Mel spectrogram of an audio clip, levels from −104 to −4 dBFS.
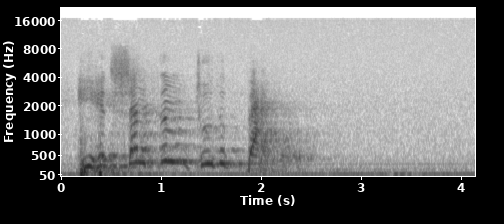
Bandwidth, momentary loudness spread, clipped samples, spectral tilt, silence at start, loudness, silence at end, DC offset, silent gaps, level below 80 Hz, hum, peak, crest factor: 17 kHz; 21 LU; under 0.1%; -7 dB/octave; 0 s; -31 LUFS; 0 s; under 0.1%; none; -40 dBFS; none; -10 dBFS; 22 dB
